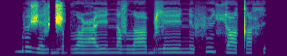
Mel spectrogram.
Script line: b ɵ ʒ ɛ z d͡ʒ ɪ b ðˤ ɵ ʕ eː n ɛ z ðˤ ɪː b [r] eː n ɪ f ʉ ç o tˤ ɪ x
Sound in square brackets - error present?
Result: yes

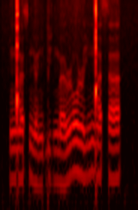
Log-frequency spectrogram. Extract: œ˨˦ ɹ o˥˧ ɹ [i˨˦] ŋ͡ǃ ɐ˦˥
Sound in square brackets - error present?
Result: yes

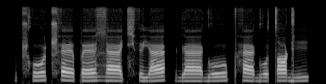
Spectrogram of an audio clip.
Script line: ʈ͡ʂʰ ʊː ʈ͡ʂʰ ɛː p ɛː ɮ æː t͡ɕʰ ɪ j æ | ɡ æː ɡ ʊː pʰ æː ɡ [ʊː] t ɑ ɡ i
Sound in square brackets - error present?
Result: no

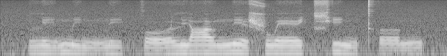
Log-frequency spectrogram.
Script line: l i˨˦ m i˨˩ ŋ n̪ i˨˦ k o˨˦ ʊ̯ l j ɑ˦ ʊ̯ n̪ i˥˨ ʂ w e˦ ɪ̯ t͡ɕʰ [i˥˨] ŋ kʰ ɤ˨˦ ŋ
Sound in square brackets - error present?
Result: no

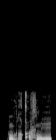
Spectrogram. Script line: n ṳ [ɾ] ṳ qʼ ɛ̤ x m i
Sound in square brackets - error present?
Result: no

